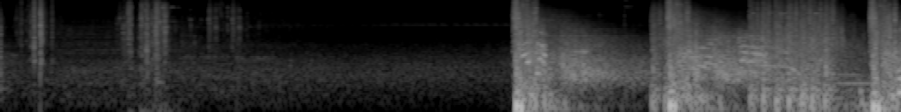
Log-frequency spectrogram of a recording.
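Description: Weapon fire in The Outer Worlds: a few faint clattering shots early, then after a quiet stretch two loud, dense bursts of gunfire close up.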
